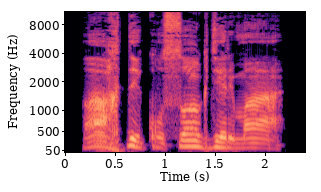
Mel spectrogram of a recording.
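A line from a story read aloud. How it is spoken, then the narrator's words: Growling. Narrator (Russian): прорычал хан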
